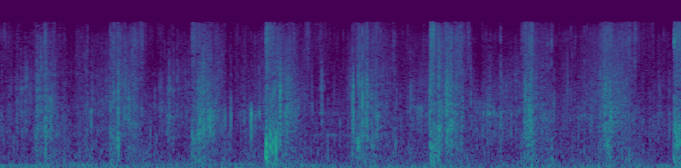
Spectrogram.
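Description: Steady footsteps walk along outdoors through a large cemetery toward a grave, crunching softly in a regular rhythm over about five seconds, moderately loud, with no voices.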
